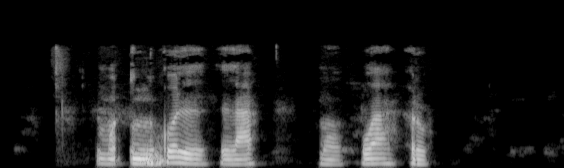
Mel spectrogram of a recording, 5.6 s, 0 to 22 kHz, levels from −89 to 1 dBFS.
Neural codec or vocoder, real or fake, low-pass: none; real; 7.2 kHz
